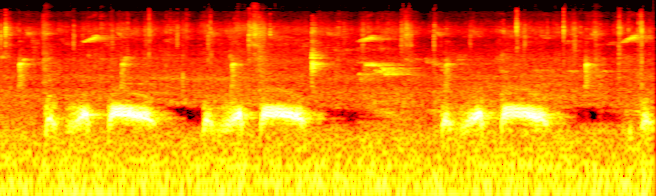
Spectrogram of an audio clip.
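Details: Spotted dove, called tekukur locally, singing actively: soft low cooing phrases, each a few short coos leading into a longer rolling croo, repeated roughly every two seconds, with faint high chirps of small birds in the background.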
